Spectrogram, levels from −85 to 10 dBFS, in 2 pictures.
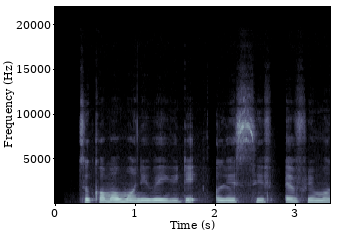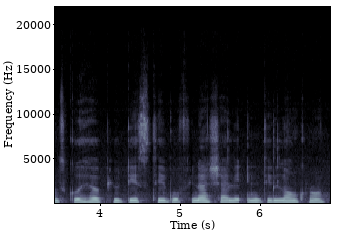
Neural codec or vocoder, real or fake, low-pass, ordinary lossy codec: none; real; 19.8 kHz; none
